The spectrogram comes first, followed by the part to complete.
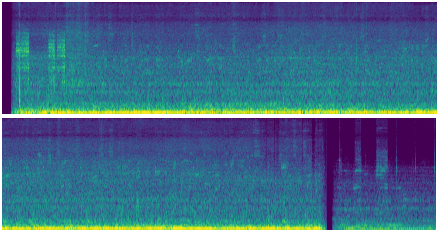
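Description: Steady low rumble of a car's cabin while driving: road and engine noise heard from inside the moving car. It cuts off abruptly near the end.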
